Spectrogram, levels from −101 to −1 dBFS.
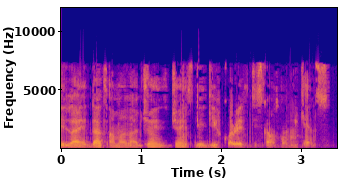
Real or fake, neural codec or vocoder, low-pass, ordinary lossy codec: fake; codec, 16 kHz, 16 kbps, FunCodec, trained on Chinese and English, 50 frames a second; 7.2 kHz; AAC, 32 kbps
